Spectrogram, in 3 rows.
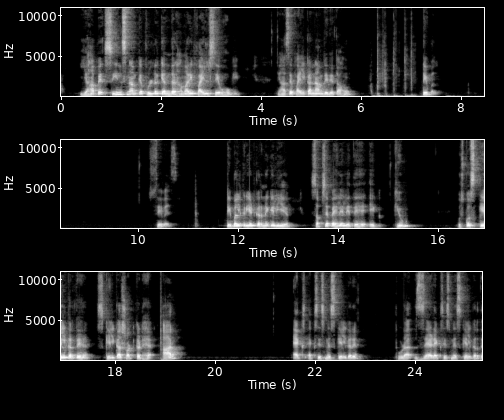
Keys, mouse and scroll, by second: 4.1 click, 6.0-7.4 typing, 9.9 click, 14.9 click, 18.8 r, 21.0-25.3 drag.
